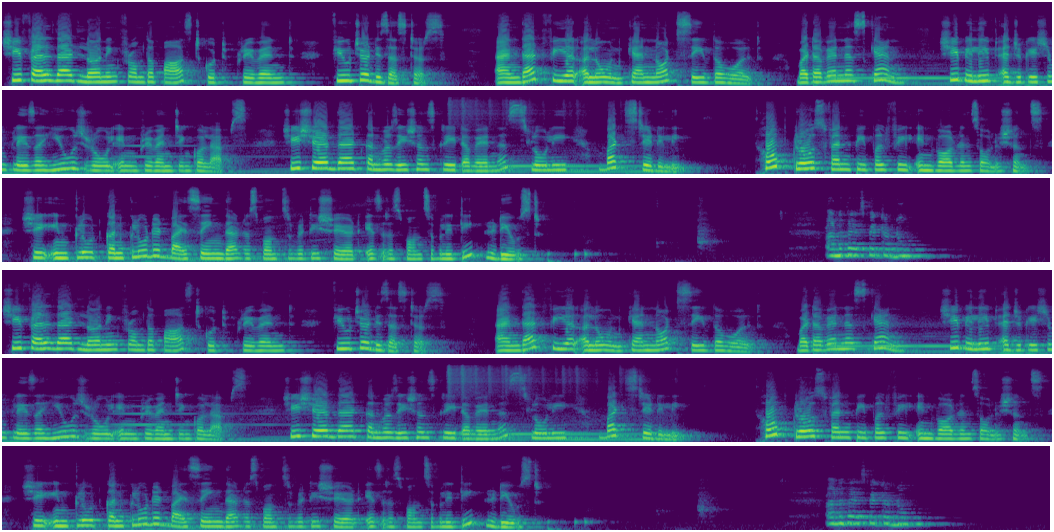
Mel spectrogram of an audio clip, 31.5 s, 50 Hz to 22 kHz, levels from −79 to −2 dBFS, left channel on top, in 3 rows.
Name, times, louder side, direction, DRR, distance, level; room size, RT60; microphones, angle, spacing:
voice 1, 0.0-2.8 3.3-4.3 4.9-7.5 8.0-9.0 9.4-12.7 13.3-17.3 18.1-20.8 21.2-26.3, left 2 dB, 20° left, 13 dB, 0.3 m, -23 dB
sound 1, 8.2-17.3, equal, 65° right, 1.2 m, -38 dB
sound 2, 21.3-25.6, left 1 dB, 75° left, 1.0 m, -45 dB
voice 2, 28.9-30.1, left 2 dB, 45° left, -2 dB, 2.2 m, -29 dB
12.0 x 8.0 x 4.4 m, 0.65 s
head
